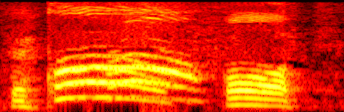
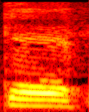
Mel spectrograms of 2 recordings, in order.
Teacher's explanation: إن القاف حرف مفخم، حرف ثمين، حرف كبير فوق، أما الكاف حرف ضعيف صغير قاعد تحت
